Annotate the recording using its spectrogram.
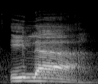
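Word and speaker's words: إلى: And this is alif maqsura. So we pronounce it like alif, normal alif. Ila.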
